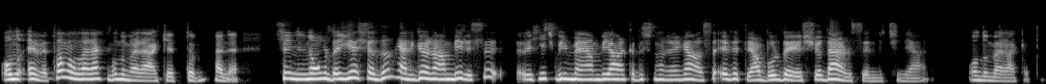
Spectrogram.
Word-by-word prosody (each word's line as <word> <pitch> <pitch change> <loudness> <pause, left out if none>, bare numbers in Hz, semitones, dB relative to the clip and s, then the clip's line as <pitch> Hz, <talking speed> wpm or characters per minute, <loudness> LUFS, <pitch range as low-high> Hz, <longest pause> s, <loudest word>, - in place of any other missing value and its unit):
Onu 240 +1 +3
evet, 235 -4 0
tam 320 +1 +1
olarak 255 -1 +3
bunu 235 +1 +1
merak 180 -1 -3
ettim. 180 +3 -6
Hani - - -4 0.3
senin 250 -3 +2
orada 255 0 +4
yaşadığın, 280 +3 +2
hani 240 -5 +2
gören 250 -3 +4
birisi, 275 - -2 0.2
eee, 230 -1 -3
hiç 260 +2 -3
bilmeyen 235 -2 +3
bir 245 - +2
arkadaşın 230 0 -3
oraya 215 -1 -3
gelse, 220 -5 -2
evet 245 -3 -2
ya 200 0 -1
burada 215 +2 +1
yaşıyor 195 +2 -2
der 240 -5 +3
mi 165 - -9
senin 150 -2 -12
için 150 +1 -17
yani? 145 +3 -14 0.4
Onu 195 -2 -5
merak 155 -3 -9
ettim. 205 - -25
230 Hz, 190 wpm, -12 LUFS, 195-250 Hz, 0.4 s, orada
